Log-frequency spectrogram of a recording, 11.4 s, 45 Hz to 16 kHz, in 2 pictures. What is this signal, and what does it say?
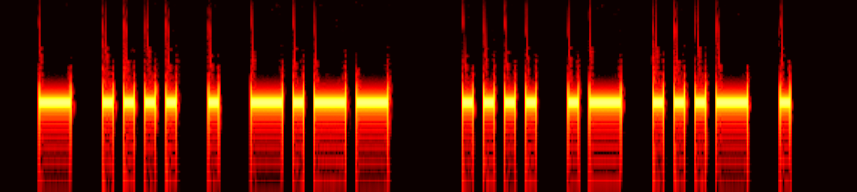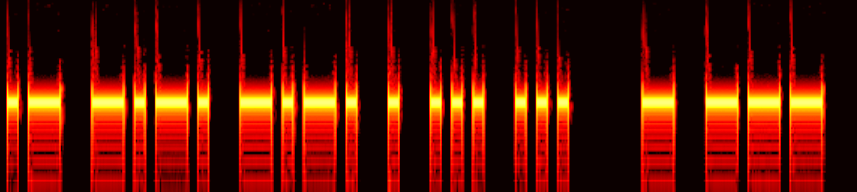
Morse code, heard as a keyed tone, about 17 wpm, 700 Hz. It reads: THEY HAVE ACCESS TO
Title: Sentences from Top 1000 Words - Review Part 4 - 17wpm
